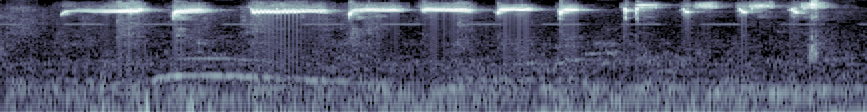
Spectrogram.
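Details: Pikatan, or lure sound, of the cucak keling for prompting kept birds to sing: a string of very high, clear, level whistles, about two a second, rising into quicker chirps toward the end.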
